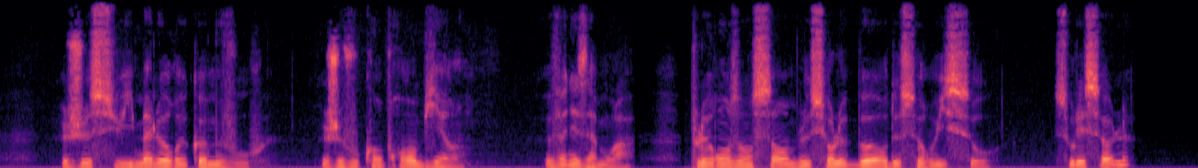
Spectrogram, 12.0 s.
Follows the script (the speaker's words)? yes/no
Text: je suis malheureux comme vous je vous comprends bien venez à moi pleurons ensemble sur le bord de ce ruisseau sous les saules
yes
